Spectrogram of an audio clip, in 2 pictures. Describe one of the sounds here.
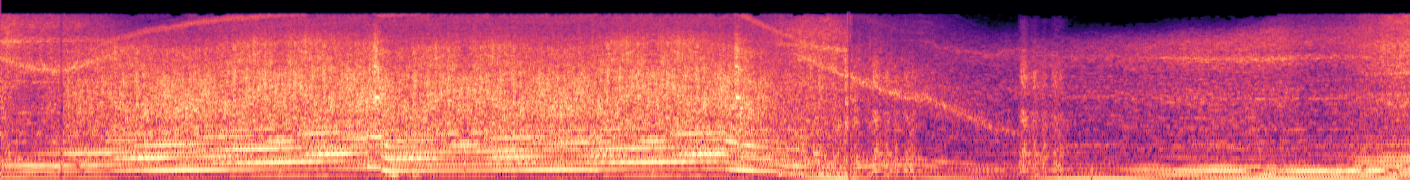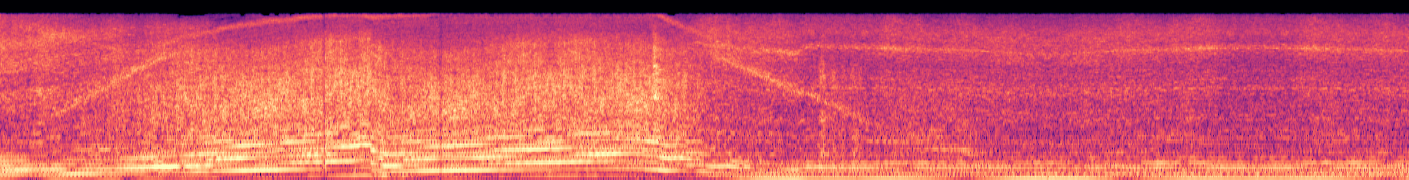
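A racing car engine roars loudly, revving up and shifting through gears.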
